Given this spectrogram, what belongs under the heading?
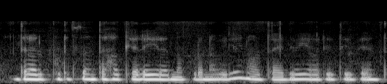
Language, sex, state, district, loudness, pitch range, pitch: Kannada, female, Karnataka, Belgaum, -13 LUFS, 225-235 Hz, 230 Hz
